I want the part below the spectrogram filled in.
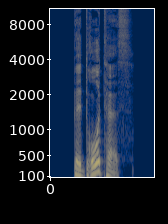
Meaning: strong/mixed nominative/accusative neuter singular of bedroht
- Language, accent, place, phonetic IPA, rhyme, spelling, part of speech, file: German, Germany, Berlin, [bəˈdʁoːtəs], -oːtəs, bedrohtes, adjective, De-bedrohtes.ogg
